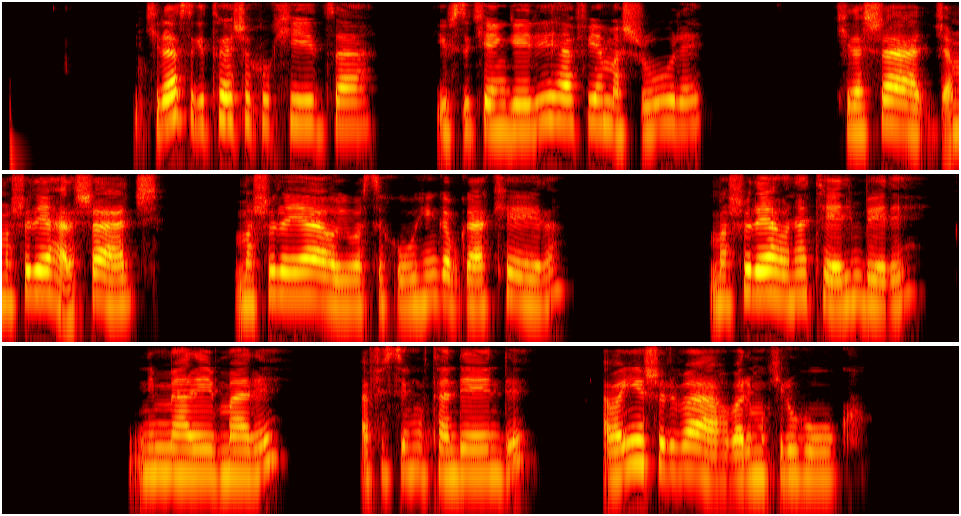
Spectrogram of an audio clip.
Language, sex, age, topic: Rundi, female, 36-49, education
